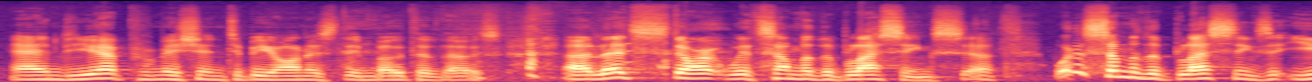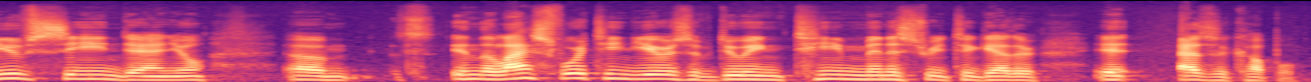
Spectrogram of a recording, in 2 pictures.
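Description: A man hosting a conversational faith interview, speaking in a reflective, measured way. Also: a little high. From born in England. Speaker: interview host.

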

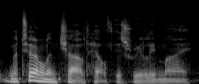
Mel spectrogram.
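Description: An English man with a somewhat low-pitched voice answers interview questions. He speaks in a measured, deliberate way, with fillers and restarts. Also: big pitch swings, mellow. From England. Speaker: church health director and physician.

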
